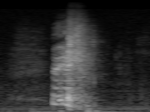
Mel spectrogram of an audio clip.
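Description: A single sharp sneeze bursts out close to the microphone during a casual podcast chat, loud and brief, with quiet room tone before and after.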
